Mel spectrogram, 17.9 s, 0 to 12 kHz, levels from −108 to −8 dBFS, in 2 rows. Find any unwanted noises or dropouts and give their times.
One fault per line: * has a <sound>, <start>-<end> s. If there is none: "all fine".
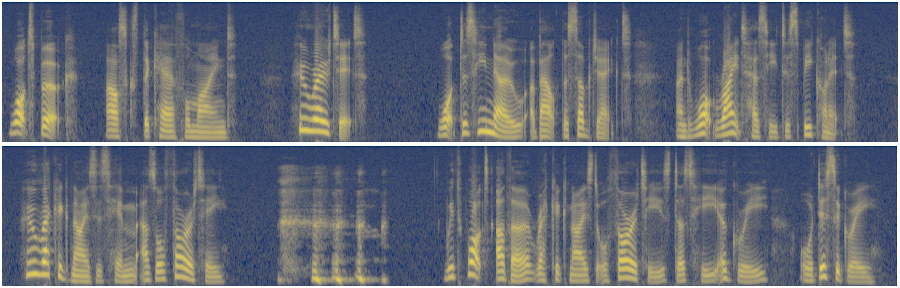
* has a laugh, 11.7-12.9 s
